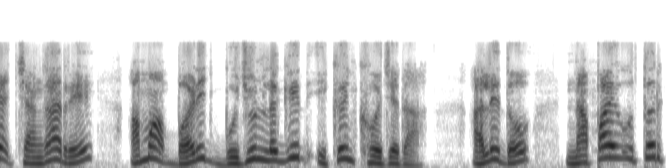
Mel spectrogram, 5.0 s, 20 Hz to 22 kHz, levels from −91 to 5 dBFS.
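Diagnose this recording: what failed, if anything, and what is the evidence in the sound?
The codec stage is at fault across the whole clip: the speech has nothing above about 7.7 kHz, and the top of the band sounds breathy and grainy, with heavy damage that is likely Bluetooth LC3 compression at a low rate fitting 24 kbps with 7.5 ms frames. Unlike a clean low-pass, the missing spectrum is replaced with noise.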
